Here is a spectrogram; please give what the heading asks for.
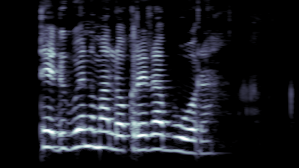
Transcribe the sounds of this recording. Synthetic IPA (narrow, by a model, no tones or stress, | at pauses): tedɡwenomalɔkɾɪɾabwoɾa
